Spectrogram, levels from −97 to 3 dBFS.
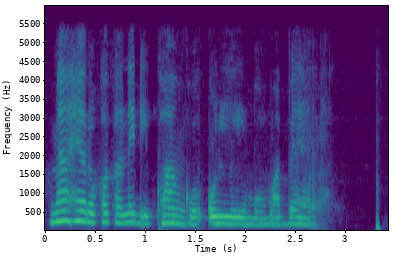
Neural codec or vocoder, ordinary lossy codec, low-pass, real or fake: codec, 24 kHz, 1.5 kbps, HILCodec; none; 5.4 kHz; fake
